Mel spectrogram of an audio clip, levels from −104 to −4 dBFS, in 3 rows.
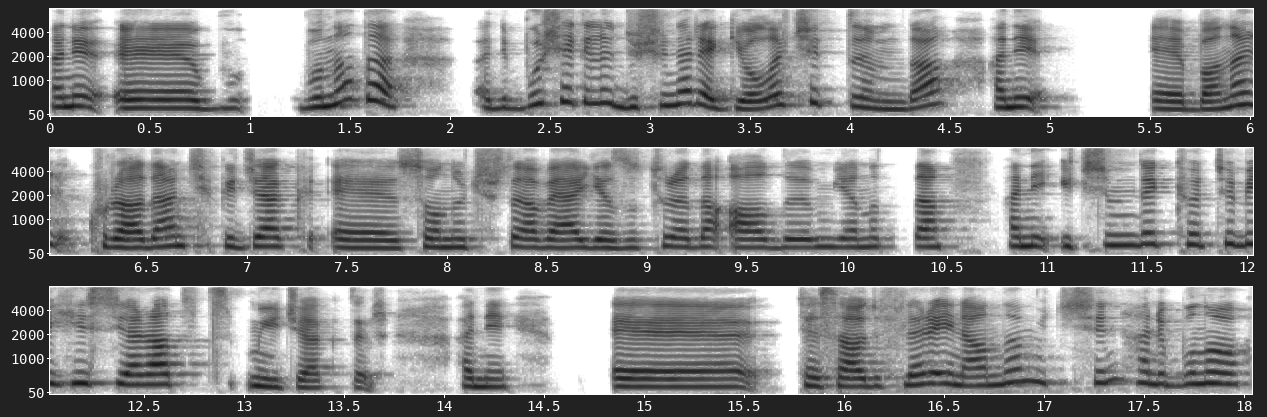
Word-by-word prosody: Hani, 270 +1 +4 0.2
eee, 235 0 +4
bu 230 0 -10 0.2
buna 270 - +3
da, 450 - +2 0.4
hani, 235 -1 -4
bu 345 - +1
şekilde 375 -4 0
düşünerek 265 -1 +1
yola 225 +9 +3
çıktığımda, 285 - -1
hani, 255 0 0 0.5
eee, 210 -2 +1
bana 270 +11 +3 0.2
kuradan 240 +2 +3
çıkacak, 255 -1 0
eee, 215 -1 +1
sonuçta 230 +1 -1
veya 220 -1 +3
yazı 220 -1 -1
turada 245 0 -2
aldığım 225 +1 -1
yanıtta, 245 +1 -2 0.3
hani, 260 -1 +1
içimde 285 +5 -2
kötü 300 -1 -3
bir 310 - +3
his 310 +1 -1
yaratmayacaktır. 245 - 0 0.3
Hani, 220 -1 -1 0.5
eee, 215 -1 +2
tesadüflere 235 +4 +1
inandığım 285 +6 0
için, 330 +3 -5
hani, 285 -5 -2
bunu 300 0 +1
250 Hz, 120 wpm, -22 LUFS, 225-290 Hz, 0.5 s, Hani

